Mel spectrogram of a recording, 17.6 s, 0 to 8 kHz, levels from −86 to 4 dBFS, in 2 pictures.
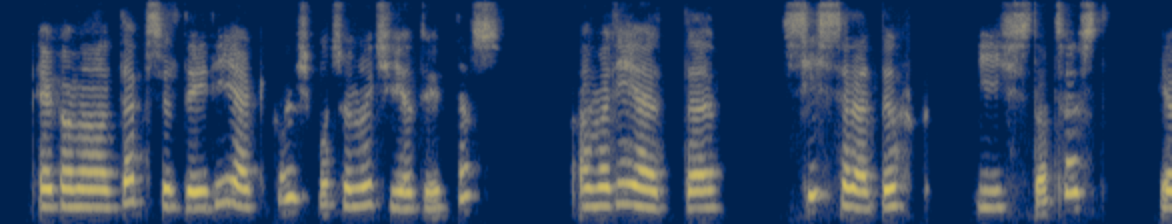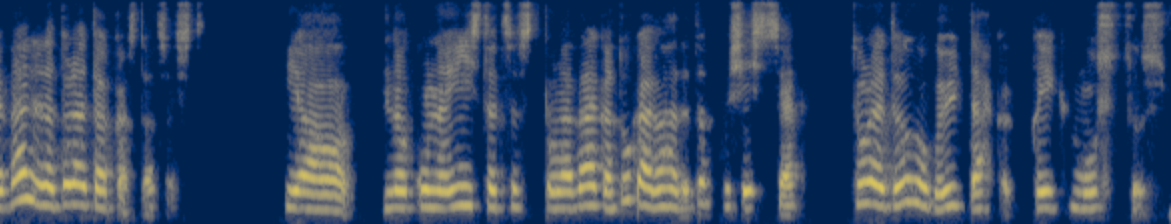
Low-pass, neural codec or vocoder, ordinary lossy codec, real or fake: none; codec, 16 kHz, 4 kbps, FreqCodec, smaller model; none; fake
